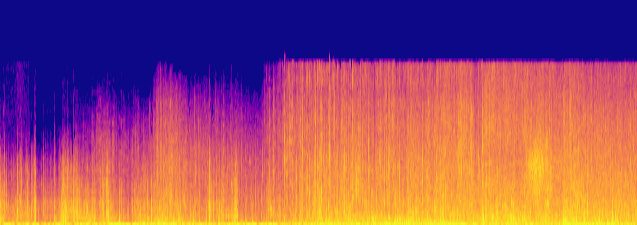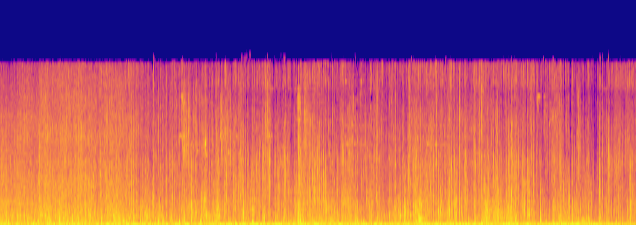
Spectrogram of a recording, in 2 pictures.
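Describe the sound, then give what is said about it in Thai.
An earthquake sound effect of the ground splitting open: a loud, continuous low roar mixed with crackling noise. It thickens after the first few seconds and then holds steady, with no voices. “พื้นดินที่เคยแข็งแกร่งครับจู่ๆก็แยกตัวออกแผ่นดินค่อยๆสูบพระเทวทัตลงไปครับ”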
